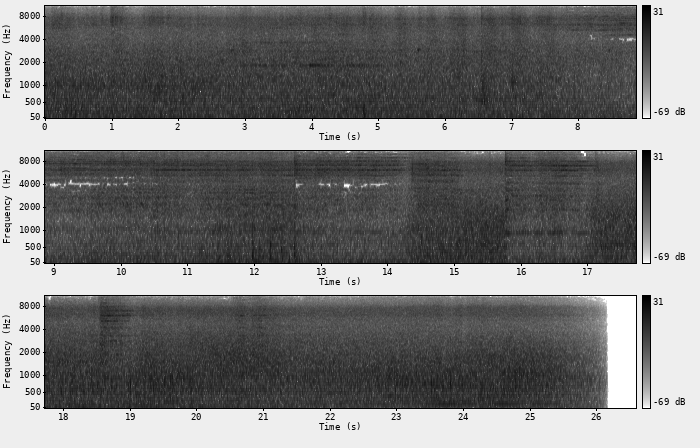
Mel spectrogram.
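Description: Freight train of covered hopper cars rolling past on a curve: steady wheel-on-rail noise with rhythmic clicking over the rail joints and high wheel squeal. A low diesel locomotive engine hum comes in near the end, and the sound cuts off suddenly.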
